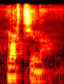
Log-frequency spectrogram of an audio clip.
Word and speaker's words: Мартина: Мартина или Март, Мартина, Мартина, правильно, ударение.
